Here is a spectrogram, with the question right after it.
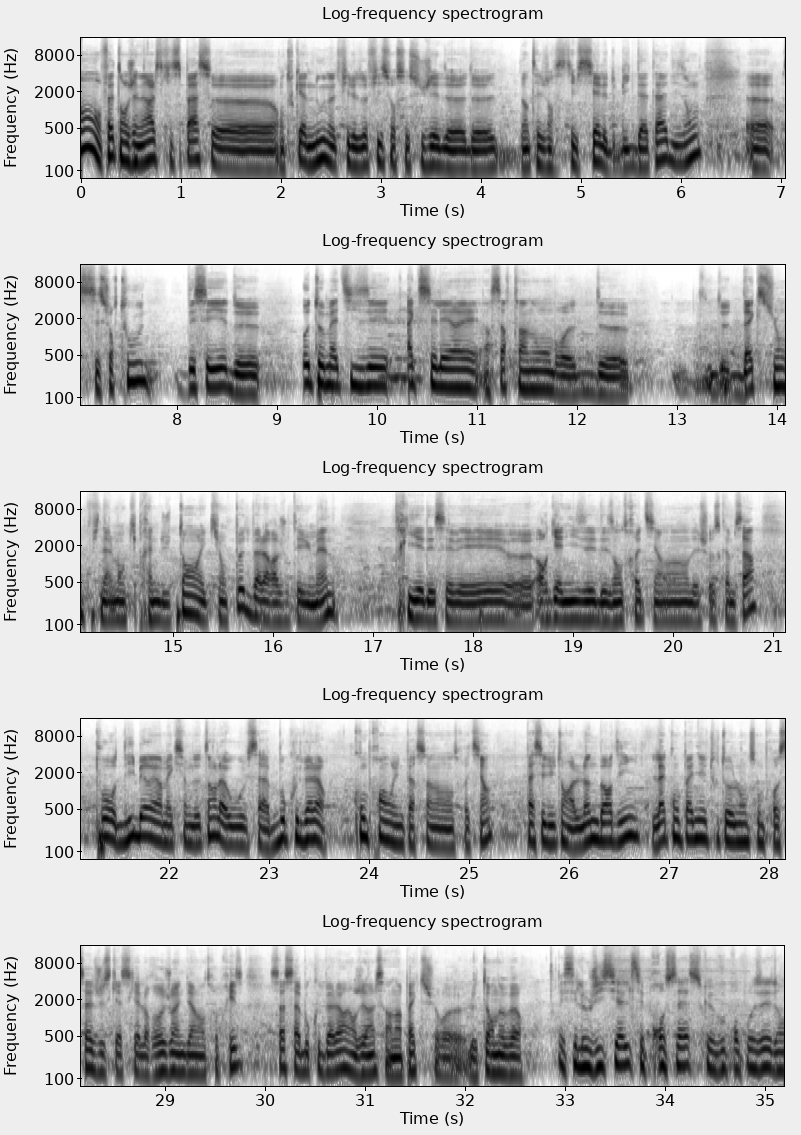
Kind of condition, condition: setting, busy venue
